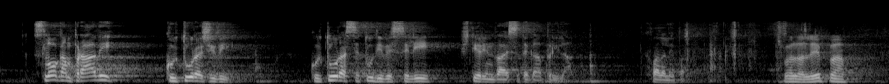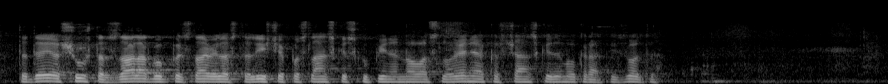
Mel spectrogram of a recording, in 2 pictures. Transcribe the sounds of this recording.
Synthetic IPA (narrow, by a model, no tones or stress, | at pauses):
sloːɡampɾaːʋikult̪uːɾaʒiʋi | kult̪uːɾasɛt̪uːd̪iʋɛsɛliʃt̪iːɾind̪ʋajsɛt̪ɛɡaːpɾḭːla̰ | xʋaːlaleːpa | xʋaːlaleːpa | t̪ad̪ɛjaʃuʃt̪aɾzaːlabopɾɛt̪st̪aːʋilast̪aliːʃt͡ʃɛpɔslaːnskɛskupiːnɛnɔːʋaslɔʋeːnijakəɾʃt͡ʃaːnskid̪ɛmɔkɾaːt̪iizʋoːlt̪ɛ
